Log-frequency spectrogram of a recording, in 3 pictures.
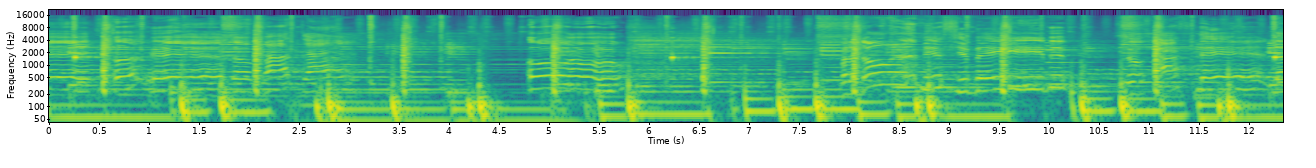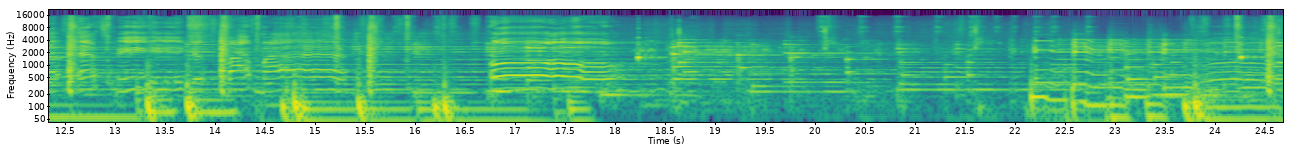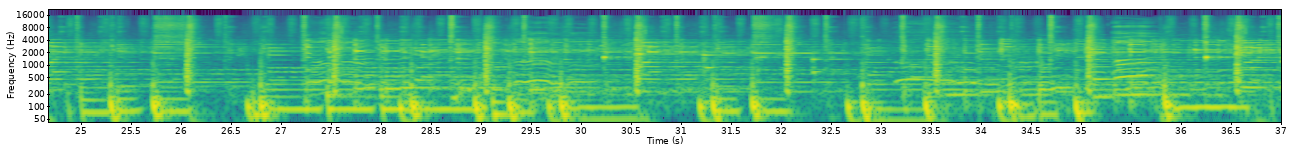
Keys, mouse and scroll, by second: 0.2 ctrl+s, 0.9 KP_0, 2.2-2.5 scroll up 2, 3.7 ctrl+s, 4.8-5.5 middle drag, 5.5-6.2 scroll down 5, 6.2-8.8 middle drag, 8.8 KP_0, 9.6-10.8 scroll up 3, 10.8 ctrl+s, 16.7 scroll down 4, 19.8 g, 25.0 scroll up 2, 26.1 ctrl+s, 26.9 scroll up 1, 28.6 click, 30.0 middle click, 30.4 scroll up 3, 31.3 middle click, 31.8 scroll up 1, 32.9-37.0 drag.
